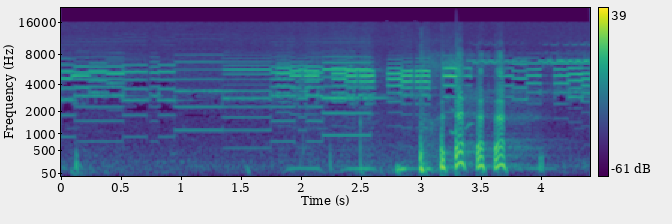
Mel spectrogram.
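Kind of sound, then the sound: signal or alarm, mobile phone ringtone playing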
